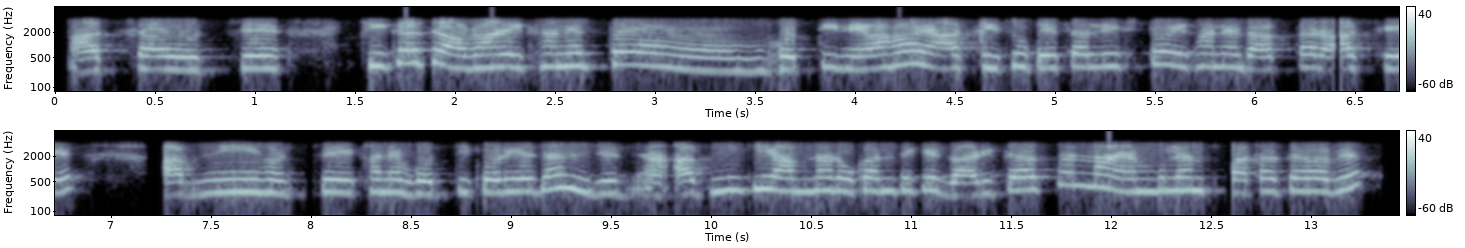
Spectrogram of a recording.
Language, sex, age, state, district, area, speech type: Bengali, female, 45-60, West Bengal, Purba Medinipur, rural, conversation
